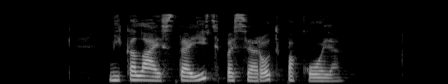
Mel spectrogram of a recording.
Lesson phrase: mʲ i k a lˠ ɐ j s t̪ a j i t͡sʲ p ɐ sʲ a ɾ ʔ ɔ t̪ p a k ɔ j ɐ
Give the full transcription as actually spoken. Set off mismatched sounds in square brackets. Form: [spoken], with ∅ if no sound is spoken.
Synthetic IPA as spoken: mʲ i k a lˠ [a] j s t̪ a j i t͡sʲ p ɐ sʲ a ɾ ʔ ɔ t̪ p a k ɔ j ɐ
